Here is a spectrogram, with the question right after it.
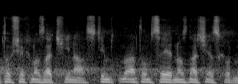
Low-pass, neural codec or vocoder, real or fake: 9.9 kHz; none; real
